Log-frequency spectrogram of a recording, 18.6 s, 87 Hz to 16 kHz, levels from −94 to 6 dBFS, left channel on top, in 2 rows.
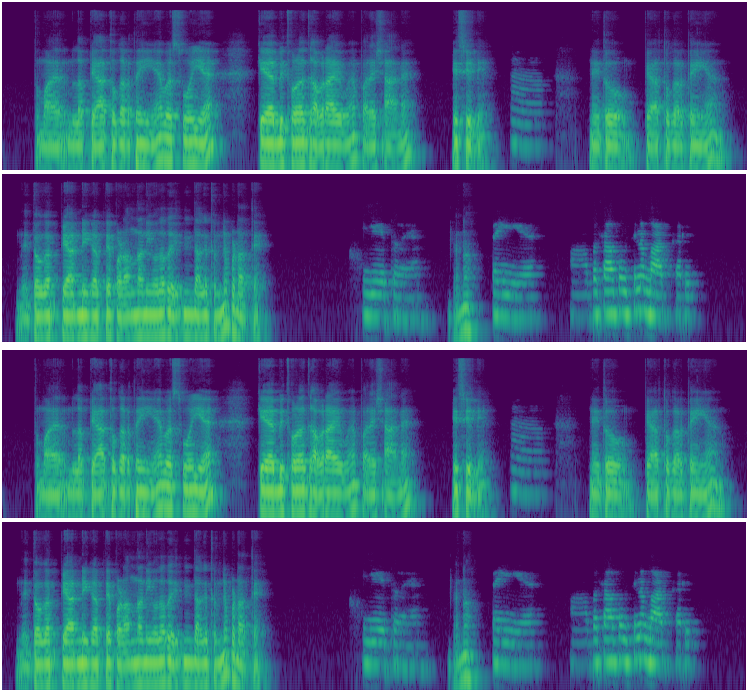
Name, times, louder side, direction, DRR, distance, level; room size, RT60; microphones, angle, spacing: voice 1, 0.4-5.1 5.6-6.1 7.4-9.0 9.5-12.5 15.0-15.2, equal, 5° right, 6 dB, 1.2 m, -21 dB
voice 2, 6.4-6.8 7.5-7.8 13.8-14.6 15.4-16.0 16.4-17.9, left 1 dB, 15° left, 8 dB, 1.4 m, -32 dB
17.5 x 8.8 x 3.1 m, 0.26 s
head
